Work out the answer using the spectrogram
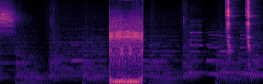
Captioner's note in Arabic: صوت طنين; صوت ساعة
